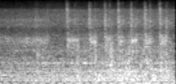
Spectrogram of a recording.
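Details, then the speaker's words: Steady mechanical hiss and hum with faint rhythmic ticking as a wall suction regulator runs on continuous mode with a Yankauer (tonsil suction) attached; suction regulator running. "it makes some noise. You put your Yankauer on. You can hit that on your hand to hear it working."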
